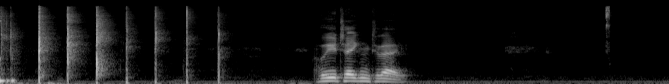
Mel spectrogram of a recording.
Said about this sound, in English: Thanks for those claps. You're welcome. Felt a little mocking at the end.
